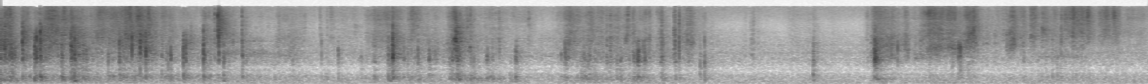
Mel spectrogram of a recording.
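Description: An old paper tourist brochure being handled: unfolded, leafed through and folded shut by hand, with dry paper rustling and crinkling in short strokes, busier in the first few seconds and with a louder rustle about nine seconds in.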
